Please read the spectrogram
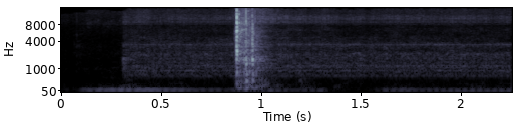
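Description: A low hum with a faint hiss, broken about a second in by one sharp click.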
